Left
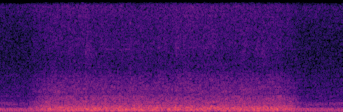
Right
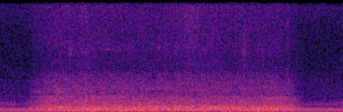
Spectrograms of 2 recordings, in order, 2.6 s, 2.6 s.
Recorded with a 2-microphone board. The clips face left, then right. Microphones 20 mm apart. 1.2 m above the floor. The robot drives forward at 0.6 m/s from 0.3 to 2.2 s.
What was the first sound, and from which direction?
Only background noise.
